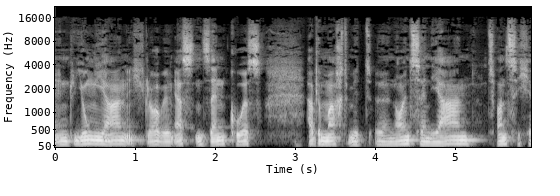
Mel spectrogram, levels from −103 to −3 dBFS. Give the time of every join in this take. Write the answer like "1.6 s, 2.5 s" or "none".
1.5 s, 3.2 s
